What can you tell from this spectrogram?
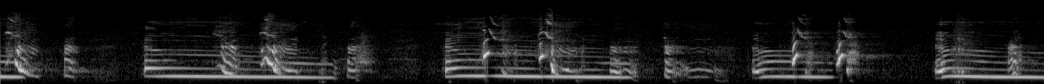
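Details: Three pet dogs, Ben, Ludo and Tina, howling together: long sustained howls broken by short silences, overlapped by rising and falling yips and wavering higher voices, forming a noisy chorus.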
